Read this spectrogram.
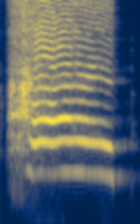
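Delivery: high, loud scream for help; panicked scream. A narrator's reading. Reef creatures screaming as the whale plunges in, panicked. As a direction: cry out in terror. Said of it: "they all screamed".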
